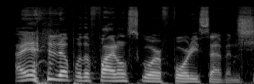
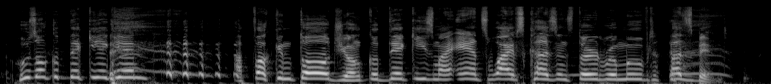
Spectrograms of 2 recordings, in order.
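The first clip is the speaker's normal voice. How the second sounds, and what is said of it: Good put-on Italian accent. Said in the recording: “You have a good Italian accent.”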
